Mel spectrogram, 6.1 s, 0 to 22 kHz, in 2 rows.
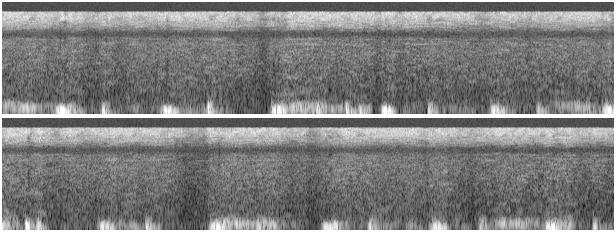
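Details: Adult heart pounding kinda fast: steady paired low thumps at roughly 100 to 110 beats a minute over a faint hiss.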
